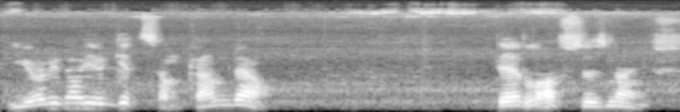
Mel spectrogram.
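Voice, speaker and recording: A man cooks dinner at an outdoor campsite and rambles to the camera, stopping to scold and praise his dog. His voice is gravelly and swings up and down a lot. Faint outdoor noise sits behind him. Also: fairly high pitch, animated, fairly quick, a little mellow, rough recording. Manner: rambling, talks to his dog and jokes to himself. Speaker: camping vlogger. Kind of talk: casual talk to camera while cooking.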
